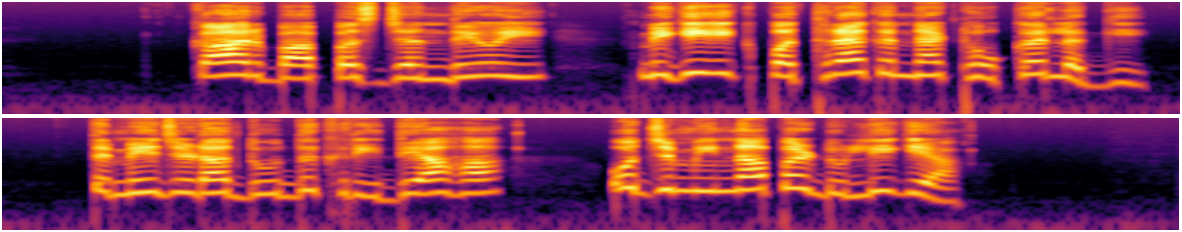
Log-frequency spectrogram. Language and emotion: Dogri, sad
